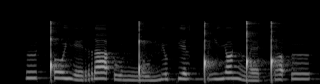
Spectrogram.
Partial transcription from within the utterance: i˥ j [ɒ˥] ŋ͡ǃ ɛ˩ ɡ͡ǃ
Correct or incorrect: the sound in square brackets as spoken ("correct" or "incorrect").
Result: incorrect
